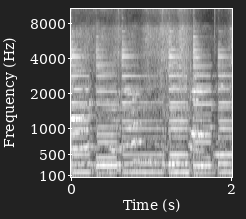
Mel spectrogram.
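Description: Acoustic guitar picking single notes one after another on the D (fourth) string, moving between the second fret and the open string, each note left ringing.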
